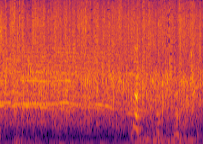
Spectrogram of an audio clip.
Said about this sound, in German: Herzlichen Glückwunsch, Applaus.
